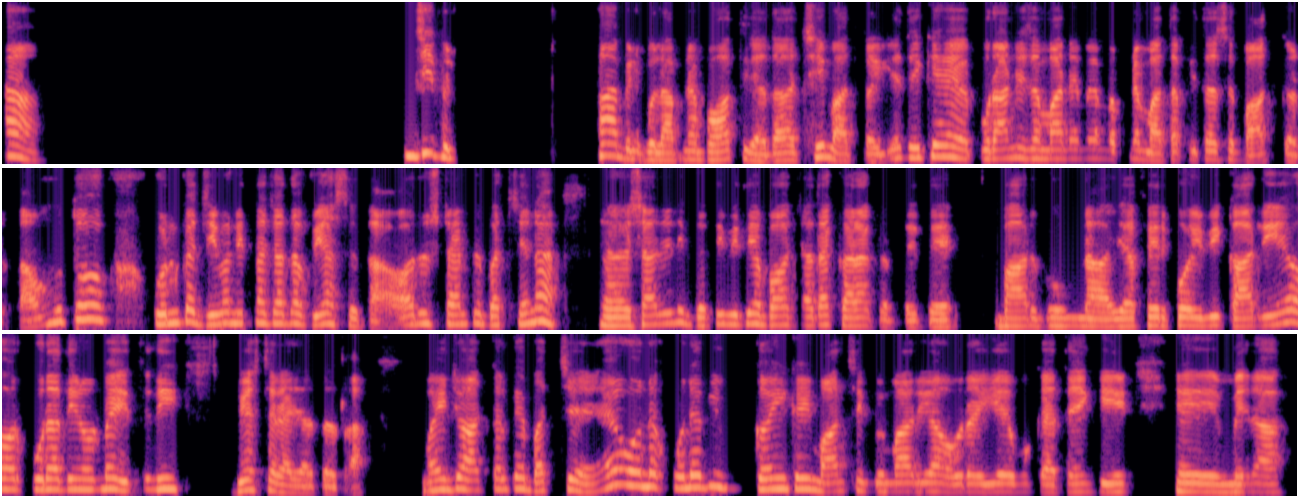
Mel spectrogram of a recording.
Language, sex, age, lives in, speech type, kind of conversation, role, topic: Hindi, female, 25-29, India, conversation, unstructured, none, क्या आजकल लोग अपनी सेहत को लेकर पहले से ज्यादा लापरवाह हो गए हैं?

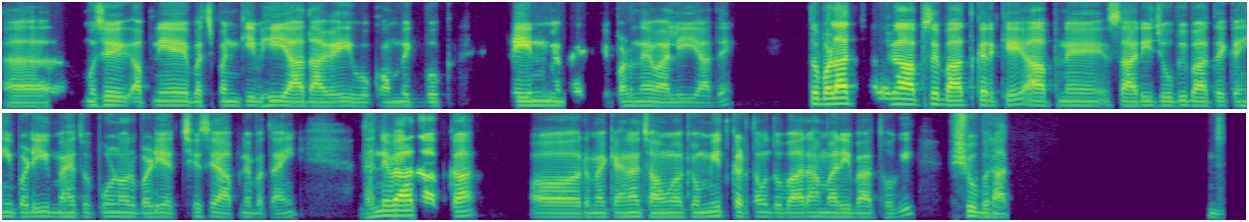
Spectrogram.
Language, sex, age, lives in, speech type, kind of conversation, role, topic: Hindi, male, 25-29, India, conversation, podcast, host, Tumhari pehli pasandida kitab ya comic kaunsi thi?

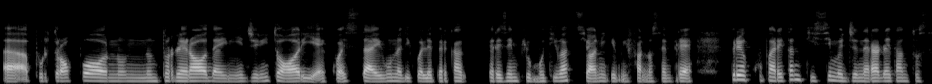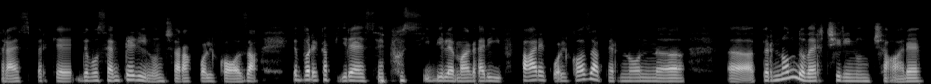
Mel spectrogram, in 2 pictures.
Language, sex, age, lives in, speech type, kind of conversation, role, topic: Italian, female, 30-34, Italy, conversation, advice, user, Quali preoccupazioni finanziarie ti causano stress ogni giorno?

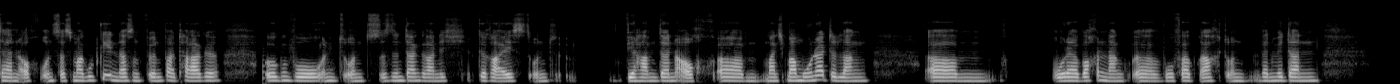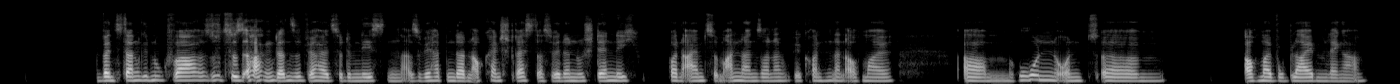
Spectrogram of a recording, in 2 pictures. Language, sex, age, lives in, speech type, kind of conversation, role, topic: German, female, 45-49, United States, conversation, podcast, guest, Welchen Rat würdest du einem Reiseneuling geben?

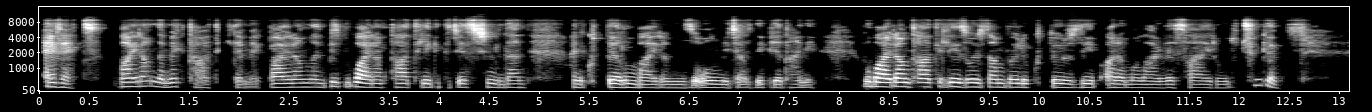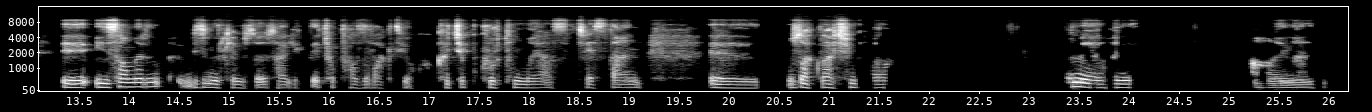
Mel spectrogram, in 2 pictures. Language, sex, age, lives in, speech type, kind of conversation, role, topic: Turkish, female, 25-29, Netherlands, conversation, unstructured, none, Bayramlar senin için ne ifade ediyor?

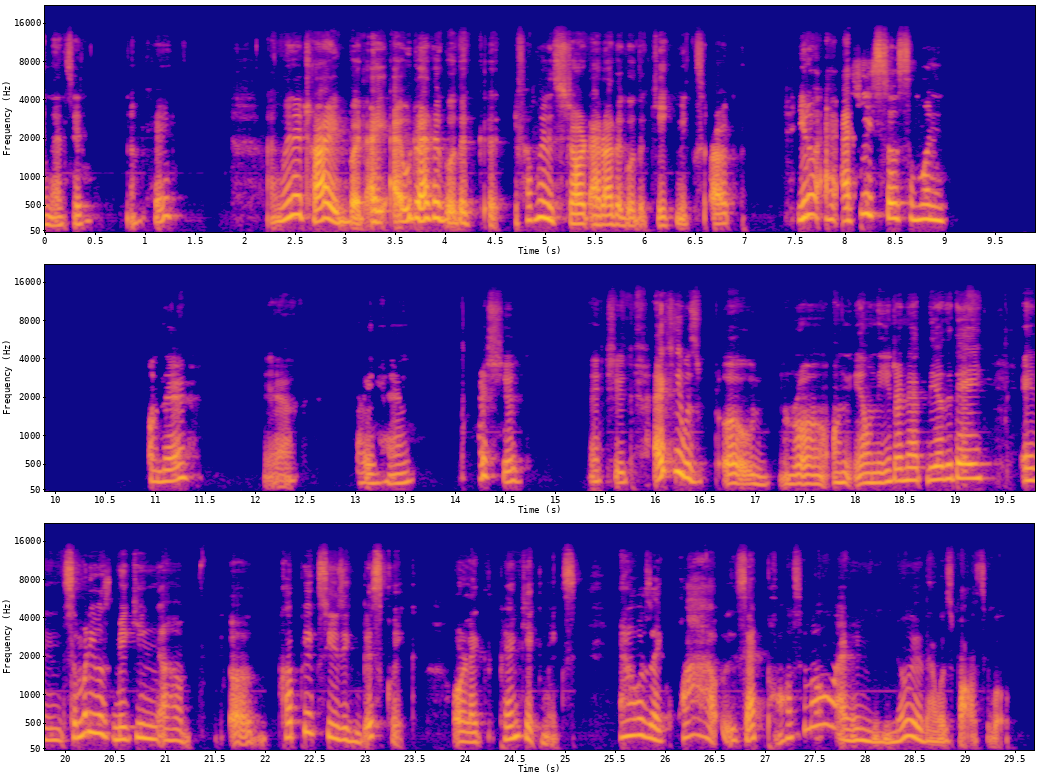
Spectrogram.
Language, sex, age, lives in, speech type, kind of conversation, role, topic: English, female, 50-54, United States, conversation, unstructured, none, How did you first become interested in your favorite hobby?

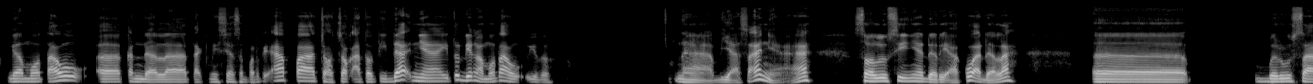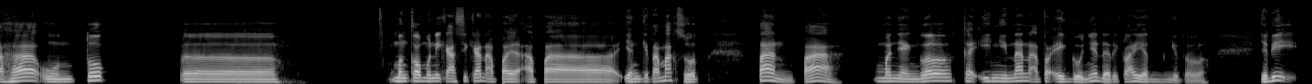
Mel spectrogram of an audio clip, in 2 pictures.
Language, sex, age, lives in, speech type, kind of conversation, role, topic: Indonesian, male, 40-44, Indonesia, conversation, podcast, guest, Apa perbedaan antara berkarya untuk diri sendiri dan berkarya untuk orang lain?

